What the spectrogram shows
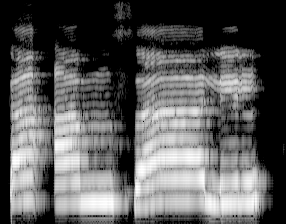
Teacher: حمزہ کو ہم نے میم ساکن کے ساتھ ملانا ہے، کَأَم پڑھا جائے گا، کا لمبا نہیں ہوگا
